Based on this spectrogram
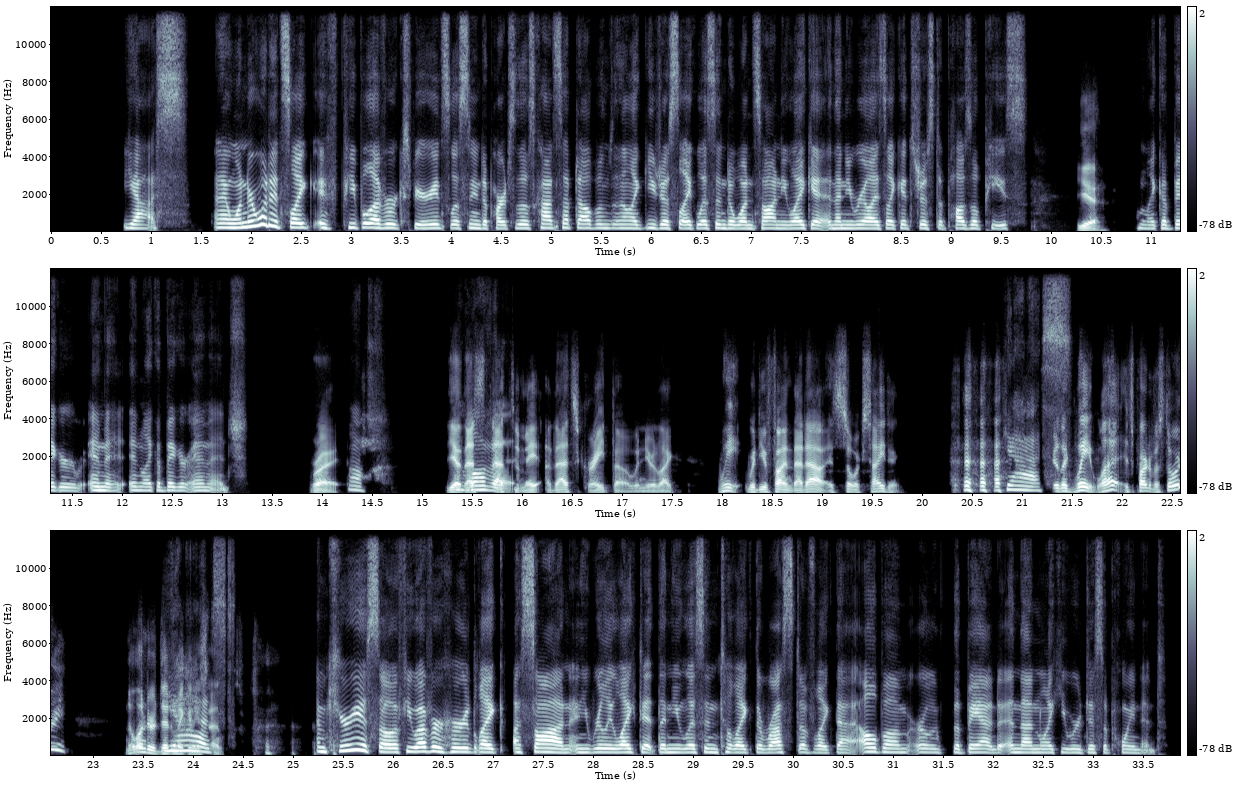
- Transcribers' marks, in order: laugh; chuckle
- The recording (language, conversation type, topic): English, unstructured, How do you decide whether to listen to a long album from start to finish or to choose individual tracks?
- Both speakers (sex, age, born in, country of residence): female, 30-34, United States, United States; male, 50-54, United States, United States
